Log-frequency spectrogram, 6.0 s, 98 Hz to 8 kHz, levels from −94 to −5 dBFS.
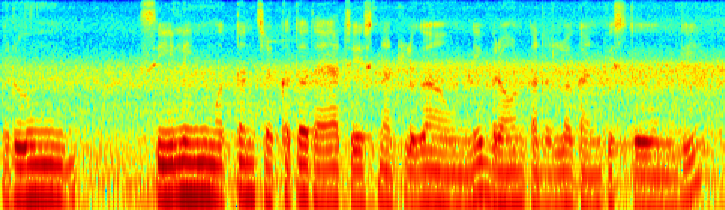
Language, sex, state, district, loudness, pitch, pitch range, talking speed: Telugu, male, Telangana, Mahabubabad, -15 LUFS, 115 Hz, 110-125 Hz, 120 wpm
